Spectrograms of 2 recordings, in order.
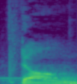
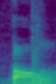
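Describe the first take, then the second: First: The word begins with a voiced d sound. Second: The word begins with an unaspirated t sound. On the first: The speaker calls it wrong. "they tend to mispronounce this D T and pronounce it D" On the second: The speaker calls it right. "the word that starts with the D T sound that you want to pronounce"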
